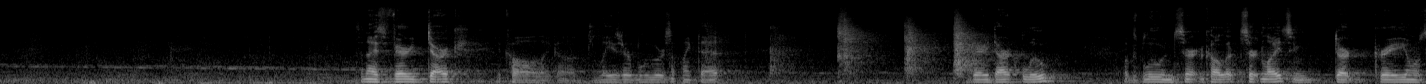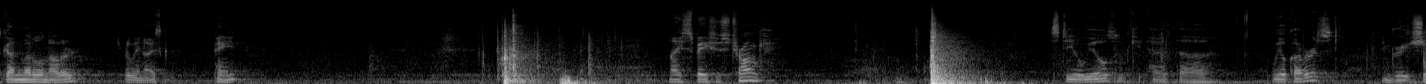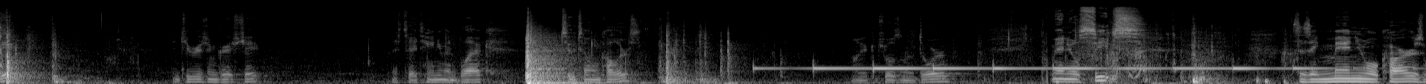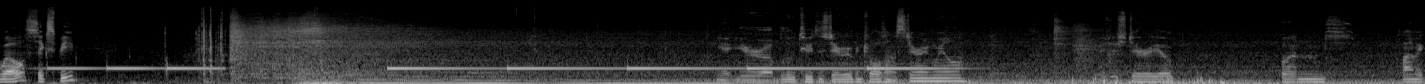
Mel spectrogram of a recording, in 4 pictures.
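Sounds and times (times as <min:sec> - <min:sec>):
car trunk lid slamming shut: 0:33.8 - 0:34.4
thin high tone: 0:36.1 - 0:41.9, 0:46.7 - 0:52.6
car engine starting and idling: 0:43.6 - 0:57.0.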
